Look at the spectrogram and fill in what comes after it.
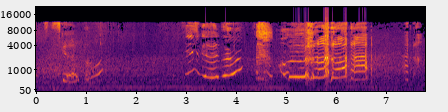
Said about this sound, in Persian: اشکال نداره، گریه نکن، اشکال نداره.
